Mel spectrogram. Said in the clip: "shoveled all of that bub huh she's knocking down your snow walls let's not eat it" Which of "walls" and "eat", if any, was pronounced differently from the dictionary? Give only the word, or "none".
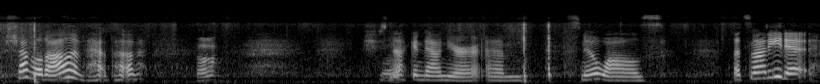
none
